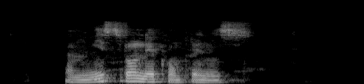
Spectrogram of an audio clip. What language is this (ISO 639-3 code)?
epo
